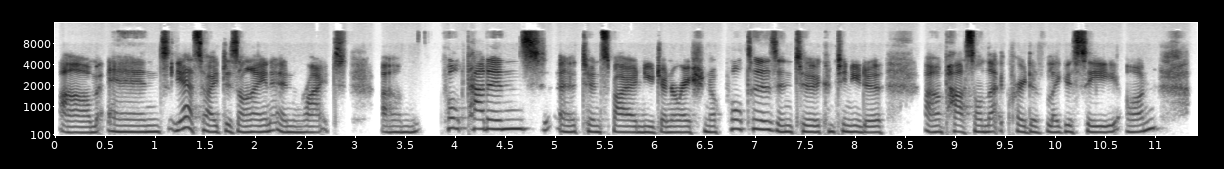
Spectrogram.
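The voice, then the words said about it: Australian accent. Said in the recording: “You could probably hear it in my voice. I'm actually originally from Perth, Australia.”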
